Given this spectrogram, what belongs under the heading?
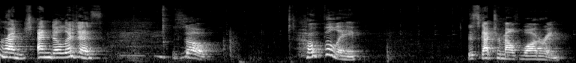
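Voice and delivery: talking while chewing, mouth full. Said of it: "pardon me talking with my mouth full".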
